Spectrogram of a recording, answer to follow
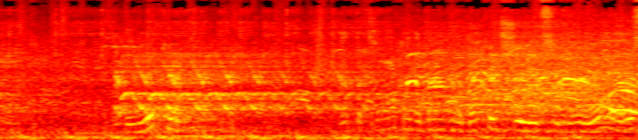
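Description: Indoor arena ambience: a steady crowd and public-address rumble. From about a second in, a held high tone lasts about two seconds, with several short gliding pitches rising and falling over it.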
